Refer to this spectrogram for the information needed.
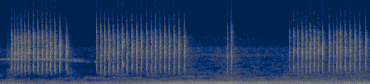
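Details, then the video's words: Eurasian tree sparrow singing energetically: rapid strings of sharp high chirps, then a pause of about two seconds filled by a low droning hum, then the chirping resumes. "burung greja gacor"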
